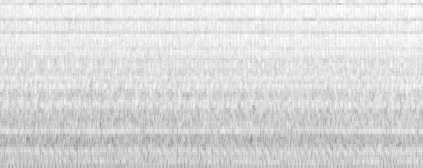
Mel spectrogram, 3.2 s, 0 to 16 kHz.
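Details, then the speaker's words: Ford Fiesta with a cylinder 4 misfire code and a reported judder: at idle, a constant airy hiss and a thin steady whine ride over the engine. The alternator bearing is suspected, not an air leak. "I think that um alternator bearing is um is spinning and it's uh it's that's the noise you can hear"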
